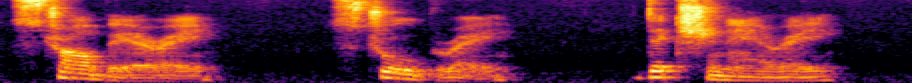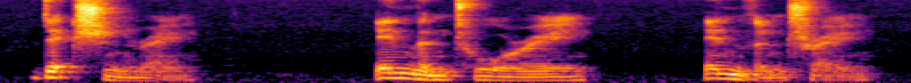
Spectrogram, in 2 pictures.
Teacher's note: In these words, we tend to swallow the schwa before the last r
